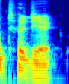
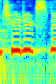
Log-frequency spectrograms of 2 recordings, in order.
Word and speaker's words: Tudyk: Wait, how did you just say Alan Tudyk's name? – Tudyk? – Is that how you say his name? – Tudyk. – I thought it was Tudyk because that's a Y. Not a J.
